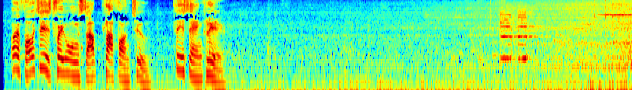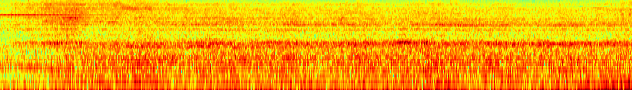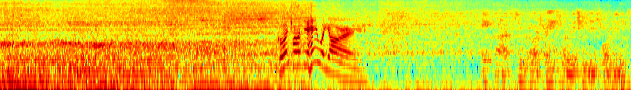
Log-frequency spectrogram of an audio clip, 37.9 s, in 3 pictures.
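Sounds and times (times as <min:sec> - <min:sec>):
train wheels rushing on rails: 0:10.9 - 0:37.1.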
